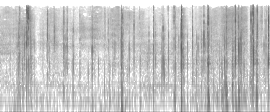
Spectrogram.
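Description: An empty, thin, yellow patterned plastic ice cream wrapper is crinkled with the fingertips. It makes a quiet, continuous run of sharp, bright crackles and tearing-like rustles, with louder snaps scattered throughout and no lingering ring.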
